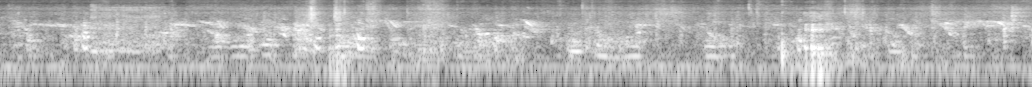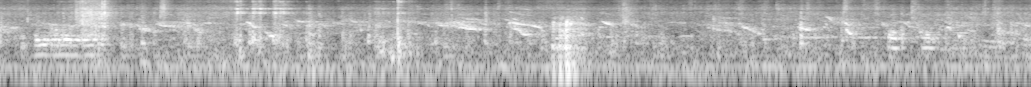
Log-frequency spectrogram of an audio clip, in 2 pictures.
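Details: Backyard native chickens feeding on grains; softer scattered clucks and chirps from the flock, punctuated by several sharp pecking thumps and a low steady hum beneath.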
